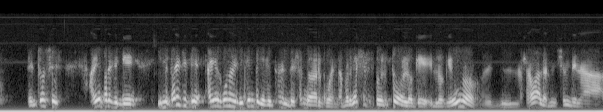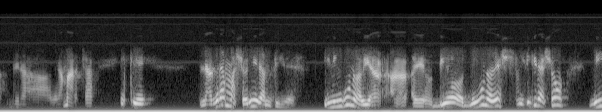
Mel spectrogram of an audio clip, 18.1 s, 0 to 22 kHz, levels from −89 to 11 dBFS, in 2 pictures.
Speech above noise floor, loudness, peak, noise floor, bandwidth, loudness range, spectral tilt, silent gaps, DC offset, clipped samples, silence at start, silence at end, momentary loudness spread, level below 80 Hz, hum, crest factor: 36 dB; -13 LUFS; 0 dBFS; -49 dBFS; 12 kHz; 6 LU; -7 dB/octave; none; 30%; under 0.1%; 0 s; 0 s; 15 LU; -44 dBFS; none; 16 dB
